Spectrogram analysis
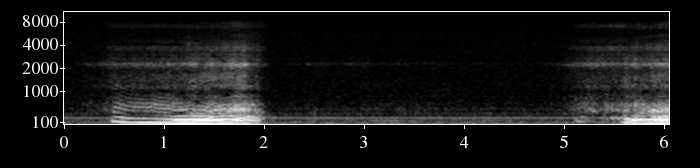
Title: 🐽 いびきの音 / Snoring Sleep Sound 2025/05/16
